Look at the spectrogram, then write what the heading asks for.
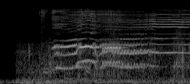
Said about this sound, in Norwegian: En hane ønsker velkommen på tunet.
